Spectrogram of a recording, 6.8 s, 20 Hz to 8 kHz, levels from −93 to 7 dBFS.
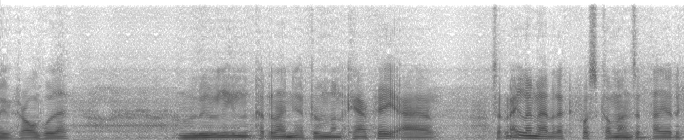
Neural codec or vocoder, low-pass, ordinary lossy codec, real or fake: codec, 16 kHz, 0.5 kbps, FunCodec, trained on LibriTTS, 25 frames a second; none; none; fake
